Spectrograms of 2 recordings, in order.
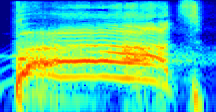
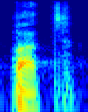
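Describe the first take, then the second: First: The word is said with strained, emotional emphasis. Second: The word is said plainly and neutrally. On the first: It expresses an inner struggle. "a spiritual pronunciation ... It pronounced like this" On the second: It is just the ordinary conjunction. "not only pronounced as but"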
